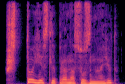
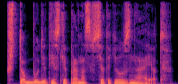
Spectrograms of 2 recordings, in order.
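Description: First: Slow, higher-pitched question, rising at the end; anxious question. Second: Understated inner worry, falling at the end; worried thought. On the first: Girl asks her companion if they'll be found out, anxious question. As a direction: ask it slowly in a higher voice. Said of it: "спросила она". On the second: Man silently worrying they will be found out, understated worry. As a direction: think it over with a touch of unease. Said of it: "с беспокойством думал он". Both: A narrator's reading.

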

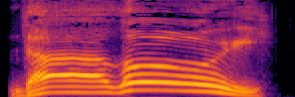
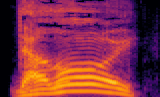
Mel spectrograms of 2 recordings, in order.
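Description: First: High, drawn-out crowd call; long jeering yell. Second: Higher, rounded jeering call; heckler's yell. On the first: Students shouting Nicole down, long drawn-out yell. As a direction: stretch both syllables into a long jeer. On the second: Student shouting Nicole down, a contained yell. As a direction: call it out from the crowd. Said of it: "Эти вопли неслись со всех сторон". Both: A narrator's reading.

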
